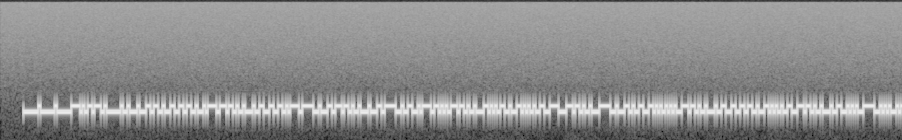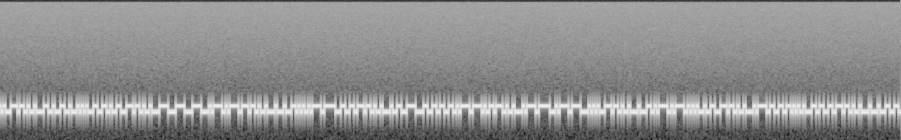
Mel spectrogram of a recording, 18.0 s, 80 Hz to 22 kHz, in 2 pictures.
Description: RTTY (45.45 baud, 170 Hz shift), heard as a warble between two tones, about 960 Hz centre. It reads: 70803 28357 75234 40429 57246 28042 26566 00682 99933 14358 29883 35396 73362 38478 …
